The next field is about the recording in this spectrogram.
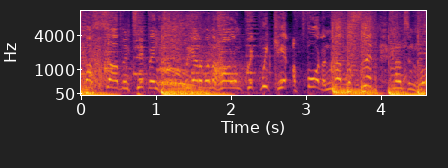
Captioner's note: boom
